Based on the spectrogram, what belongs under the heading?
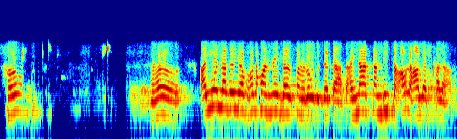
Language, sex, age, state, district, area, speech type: Maithili, female, 60+, Bihar, Darbhanga, urban, conversation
